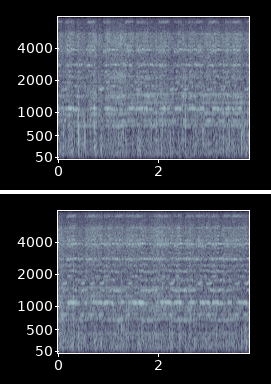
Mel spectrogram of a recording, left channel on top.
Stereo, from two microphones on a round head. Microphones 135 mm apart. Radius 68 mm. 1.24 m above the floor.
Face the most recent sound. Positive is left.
No sound to turn to.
